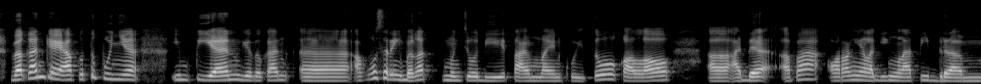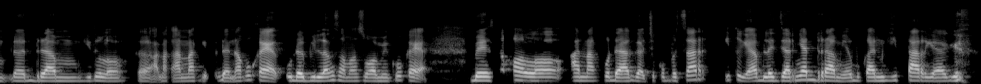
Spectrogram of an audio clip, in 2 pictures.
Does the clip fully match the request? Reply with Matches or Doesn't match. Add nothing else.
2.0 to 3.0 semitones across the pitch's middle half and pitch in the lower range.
Doesn't match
